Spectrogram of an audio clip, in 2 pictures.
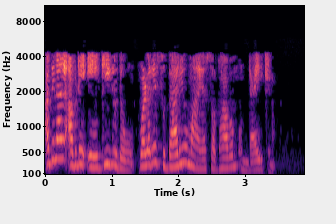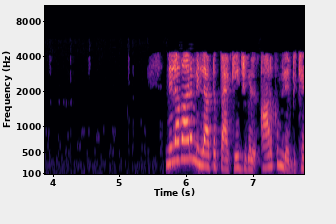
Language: Malayalam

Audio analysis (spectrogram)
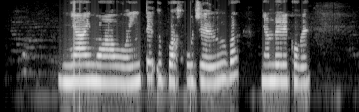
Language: Guarani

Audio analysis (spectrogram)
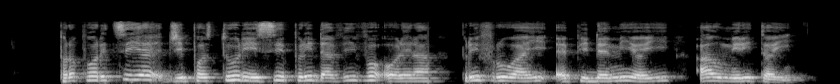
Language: Esperanto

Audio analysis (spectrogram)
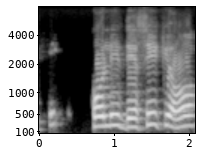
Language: Punjabi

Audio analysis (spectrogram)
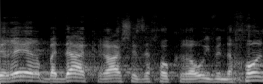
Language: Hebrew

